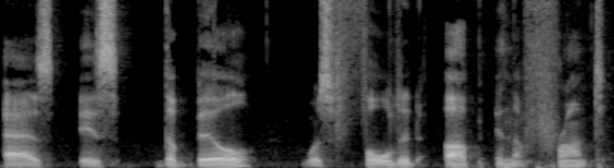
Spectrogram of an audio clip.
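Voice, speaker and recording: Male podcast guest. Deep voice, dry close sound, loose rambling banter, swears freely. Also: slow, dry recording. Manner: rambling, profane. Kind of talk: casual banter.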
